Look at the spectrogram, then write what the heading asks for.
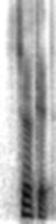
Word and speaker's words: circuit: Circuit, condit rhyme with shirk it and beyond it, but it is not hard to tell why it's pal, mal, but pell-mell.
